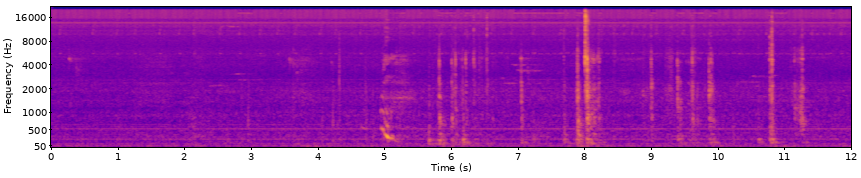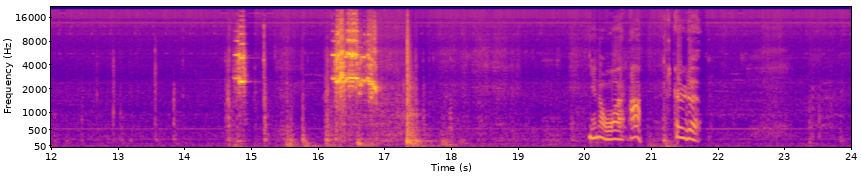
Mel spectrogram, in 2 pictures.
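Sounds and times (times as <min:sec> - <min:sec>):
rattling and scraping: 0:12.0 - 0:21.8.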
